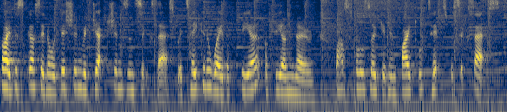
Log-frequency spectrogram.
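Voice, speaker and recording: Music plays in the background while a woman talks. Her pitch is medium and her pace moderate. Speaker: podcast host. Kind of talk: podcast intro. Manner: upbeat.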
